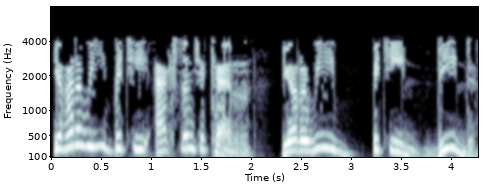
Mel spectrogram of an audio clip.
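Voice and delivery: high, rough little Scottish pictie, gently; a tiny Scots warrior breaking bad news; Feegle voice.

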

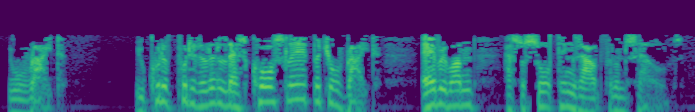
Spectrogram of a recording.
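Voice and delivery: lightly voiced, mild reproach; Windle Poons, conceding. Windle accepts the librarian's blunt advice, mildly reproachful. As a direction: concede the point with a touch of reproof.

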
